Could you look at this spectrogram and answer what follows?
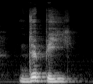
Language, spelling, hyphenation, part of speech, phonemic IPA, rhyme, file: Dutch, duppie, dup‧pie, noun, /ˈdʏ.pi/, -ʏpi, Nl-duppie.ogg
- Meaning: dubbeltje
